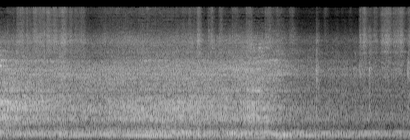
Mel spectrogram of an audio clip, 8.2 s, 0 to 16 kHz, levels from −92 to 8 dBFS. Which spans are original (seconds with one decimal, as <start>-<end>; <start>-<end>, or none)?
0.0-3.4; 4.1-4.5; 5.3-5.7; 7.2-8.2

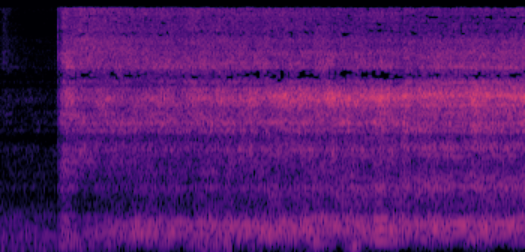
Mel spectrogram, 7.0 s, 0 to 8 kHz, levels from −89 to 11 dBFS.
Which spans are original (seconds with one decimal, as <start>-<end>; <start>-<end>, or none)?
none

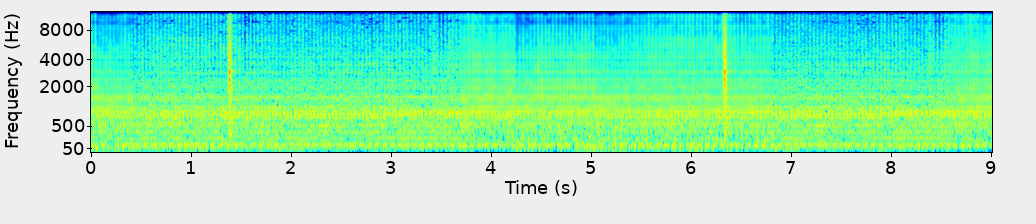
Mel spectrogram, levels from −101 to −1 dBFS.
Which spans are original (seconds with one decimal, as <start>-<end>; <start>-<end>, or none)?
0.4-3.7; 6.8-8.6

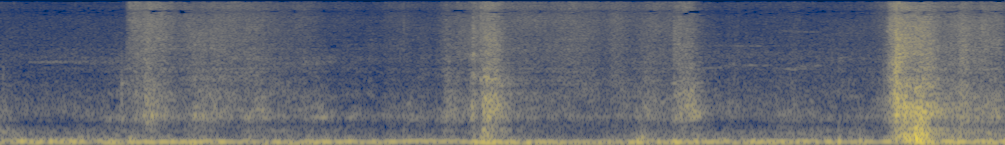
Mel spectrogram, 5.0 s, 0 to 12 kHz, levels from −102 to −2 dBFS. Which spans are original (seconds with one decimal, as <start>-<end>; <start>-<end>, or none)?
0.0-0.4; 3.4-4.1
